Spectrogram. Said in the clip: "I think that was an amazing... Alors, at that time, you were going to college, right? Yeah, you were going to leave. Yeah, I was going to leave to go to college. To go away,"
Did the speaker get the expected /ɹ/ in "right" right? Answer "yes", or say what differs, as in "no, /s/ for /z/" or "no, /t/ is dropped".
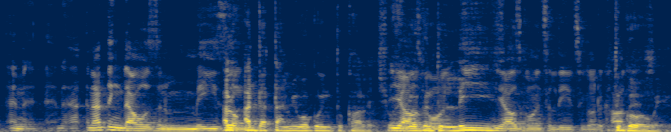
no, /w/ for /ɹ/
